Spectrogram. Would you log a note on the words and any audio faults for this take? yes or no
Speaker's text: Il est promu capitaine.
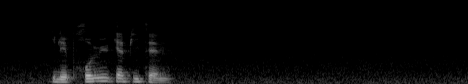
no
